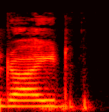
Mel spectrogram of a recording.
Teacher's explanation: ride with a backed, somewhat rounded vowel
